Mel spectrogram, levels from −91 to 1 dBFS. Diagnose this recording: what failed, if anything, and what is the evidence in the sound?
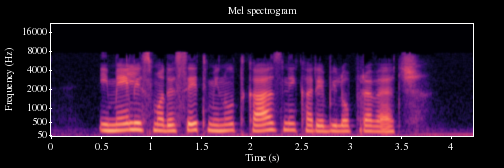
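Nothing failed here: the speech went over a Bluetooth mSBC headset link, which is why nothing reaches above 7.7 kHz, and that ceiling is simply how that wideband headset codec works.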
